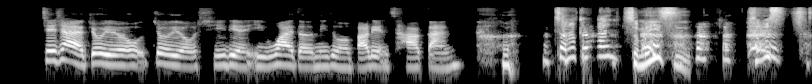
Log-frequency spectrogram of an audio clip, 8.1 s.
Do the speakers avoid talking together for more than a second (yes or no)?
yes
